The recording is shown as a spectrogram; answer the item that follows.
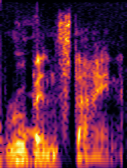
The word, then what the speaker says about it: Rubenstein: Rubenstein, Rubenstein. No, Stein is how we pronounce it, Jay. Steen is how you spell it.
